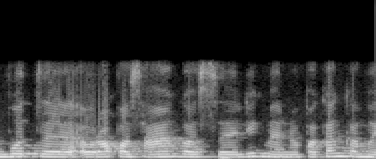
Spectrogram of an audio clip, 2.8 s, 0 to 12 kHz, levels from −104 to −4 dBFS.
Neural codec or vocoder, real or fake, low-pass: none; real; 7.2 kHz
